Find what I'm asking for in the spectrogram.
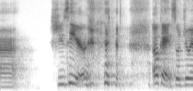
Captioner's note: laughs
